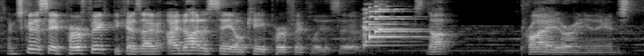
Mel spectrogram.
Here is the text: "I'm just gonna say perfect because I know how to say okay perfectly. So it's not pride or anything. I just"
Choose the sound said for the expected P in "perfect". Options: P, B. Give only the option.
P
